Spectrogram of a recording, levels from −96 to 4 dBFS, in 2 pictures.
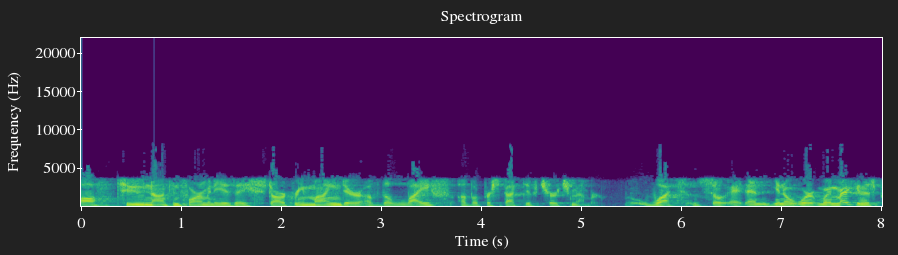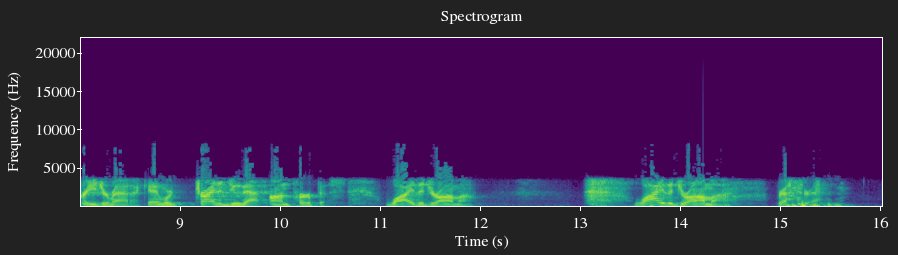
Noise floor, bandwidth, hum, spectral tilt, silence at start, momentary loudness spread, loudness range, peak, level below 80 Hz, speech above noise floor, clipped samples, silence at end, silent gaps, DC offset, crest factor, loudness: -59 dBFS; 8 kHz; none; -7.5 dB/octave; 0 s; 14 LU; 4 LU; 0 dBFS; -48 dBFS; 44 dB; under 0.1%; 0.4 s; none; under 0.1%; 16 dB; -14 LUFS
